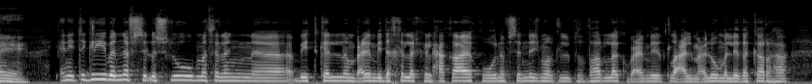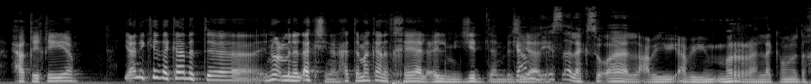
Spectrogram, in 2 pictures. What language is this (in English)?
Arabic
